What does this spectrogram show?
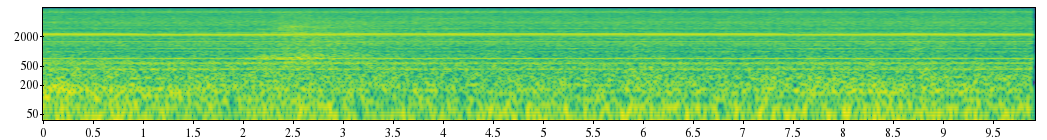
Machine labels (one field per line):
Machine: pump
